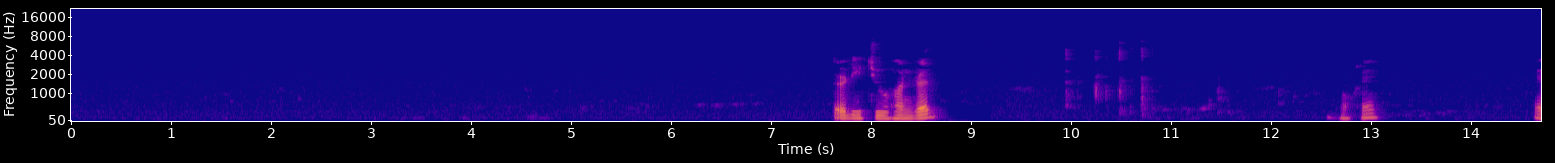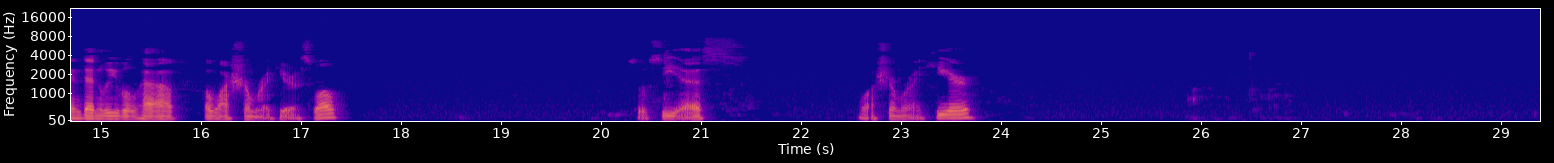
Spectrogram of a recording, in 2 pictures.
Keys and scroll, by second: 2.0 Escape, 2.2 Escape, 5.8 Escape, 7.2 F1, 9.8-11.1 typing, 11.3 Return, 24.6-25.3 typing, 26.4 Down.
